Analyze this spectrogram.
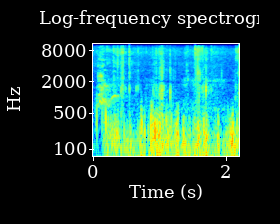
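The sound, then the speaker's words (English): Footsteps crunch through icy slush at a steady walking pace, each step a gritty, wet burst over a constant low rumble of wind, on a windy, freezing 30-degree day. “You can hear the crunching, I'm sure. It's slushy.”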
